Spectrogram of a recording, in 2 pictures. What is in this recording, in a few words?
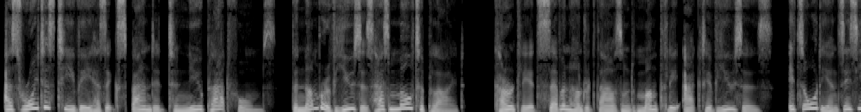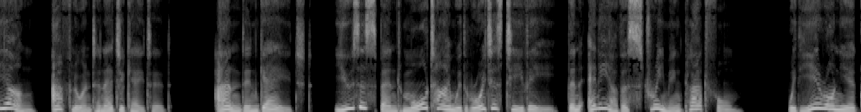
British English Corporate; Reuters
